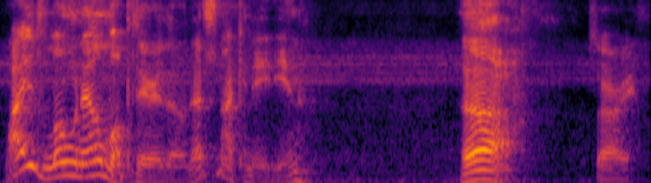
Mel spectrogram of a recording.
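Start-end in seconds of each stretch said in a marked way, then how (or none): none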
